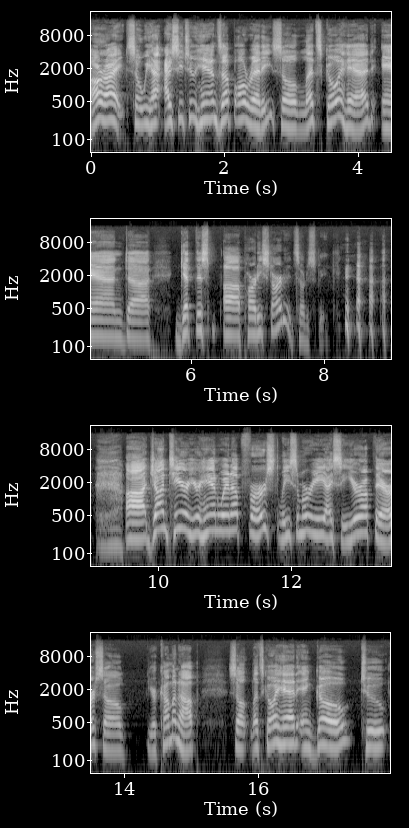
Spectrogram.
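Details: Adult male host; normal voice.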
